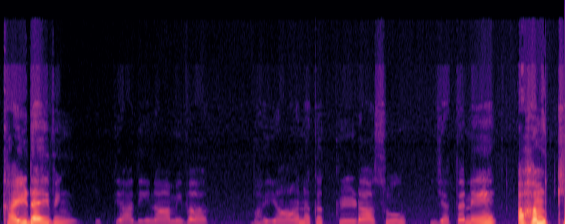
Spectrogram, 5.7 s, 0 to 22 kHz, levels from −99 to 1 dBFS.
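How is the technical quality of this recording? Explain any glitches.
One glitch stands out: automatic gain rising, from 0.97 s to 5.26 s. After the input level fell by about 24 dB, the gain control judged the signal too quiet and slowly raised its gain by about 11 dB over those four seconds. The speech creeps back up in level, and what gives it away is the room noise swelling right along with it. When a talker simply moves, as happens around 0.5 s and 4.5 s, the voice changes but the background stays put.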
